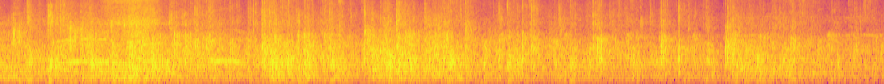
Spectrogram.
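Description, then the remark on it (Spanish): An audience applauds the Lord together, a dense, steady wash of many hands clapping that stays fairly loud throughout and tapers slightly at the end. “Un aplauso al Señor.”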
